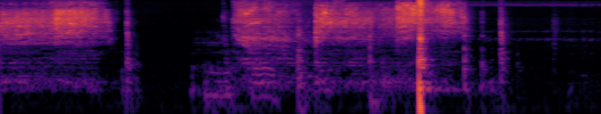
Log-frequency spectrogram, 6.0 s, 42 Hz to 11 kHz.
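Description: SodaStream Jet carbonating a bottle of tap water, in the last two of three presses on its top button. CO2 gas hisses into the bottle until about a second in, then stops. After a short pause a second hiss starts about two seconds in and ends with a sharp, loud snap.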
